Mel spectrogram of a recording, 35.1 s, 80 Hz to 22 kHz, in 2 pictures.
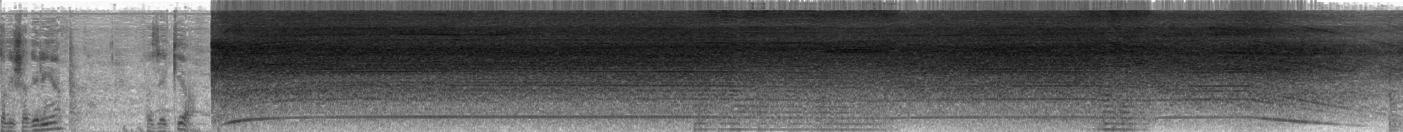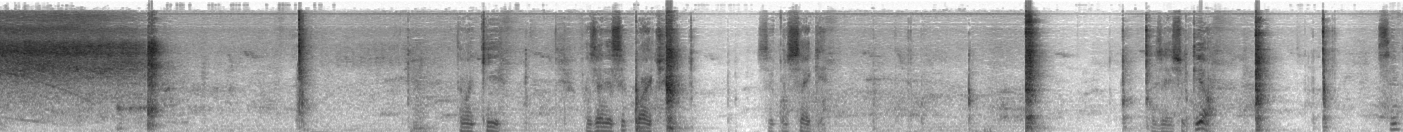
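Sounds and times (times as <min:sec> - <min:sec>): electric grinder grinding metal: 0:02.6 - 0:19.6
grinder spinning down: 0:02.6 - 0:19.6.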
